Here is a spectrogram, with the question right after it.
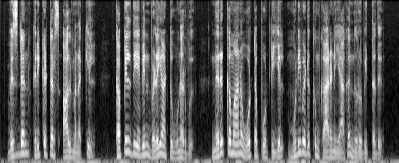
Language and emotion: Tamil, neutral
